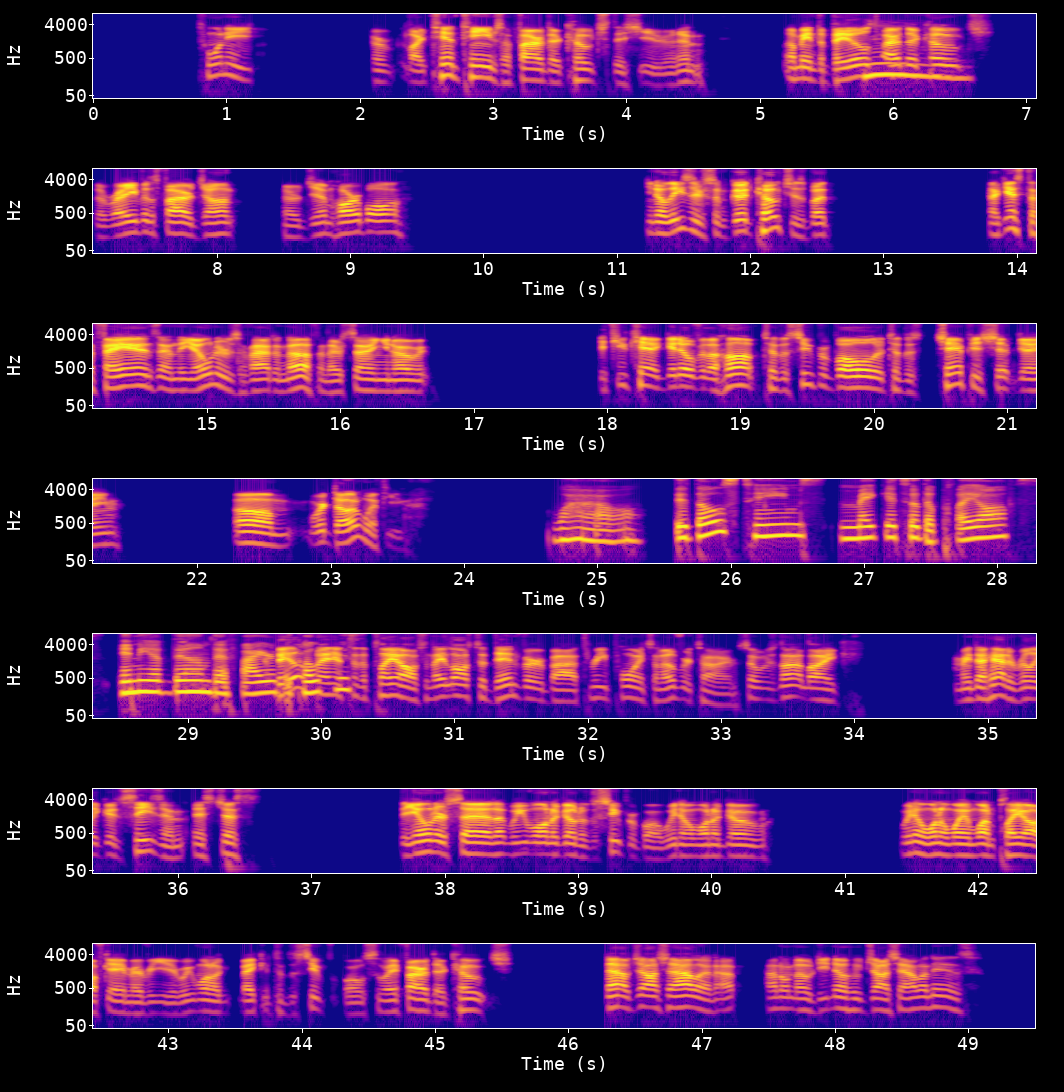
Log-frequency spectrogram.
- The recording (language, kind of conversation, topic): English, unstructured, How do you balance being a supportive fan and a critical observer when your team is struggling?
- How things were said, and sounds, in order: none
